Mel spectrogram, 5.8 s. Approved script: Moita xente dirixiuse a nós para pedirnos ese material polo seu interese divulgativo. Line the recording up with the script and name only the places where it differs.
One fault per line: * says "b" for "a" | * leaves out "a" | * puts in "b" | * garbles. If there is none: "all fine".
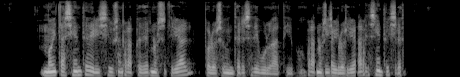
* leaves out "nós"
* leaves out "ese"
* garbles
